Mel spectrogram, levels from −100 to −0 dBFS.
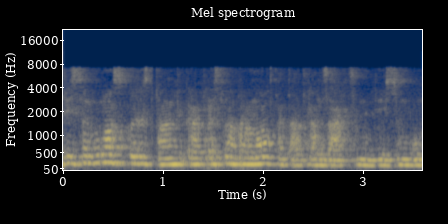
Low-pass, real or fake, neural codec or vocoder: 7.2 kHz; fake; codec, 16 kHz, 8 kbps, FunCodec, trained on Chinese and English, 25 frames a second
